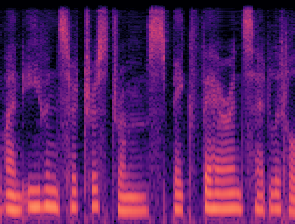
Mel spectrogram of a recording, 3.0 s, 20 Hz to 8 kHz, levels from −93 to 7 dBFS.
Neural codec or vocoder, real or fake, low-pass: codec, 16 kHz, about 1 kbps, DyCAST, with the encoder's durations; fake; 7.2 kHz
